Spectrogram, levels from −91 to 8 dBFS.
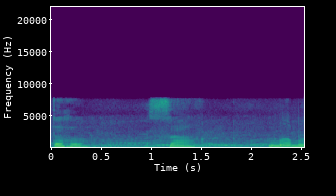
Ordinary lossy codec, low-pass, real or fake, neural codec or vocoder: none; none; fake; codec, 16 kHz, 4 kbps, X-Codec, HuBERT features, trained on balanced general audio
